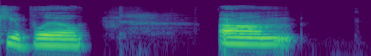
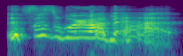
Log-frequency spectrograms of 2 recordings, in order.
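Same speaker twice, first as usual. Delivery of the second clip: said through a laugh, higher and louder; giggling admission; 11 semitones higher, 6 dB louder than usual. Real, not acted. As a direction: laugh it out at yourself. Laughing at herself.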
